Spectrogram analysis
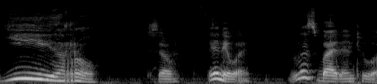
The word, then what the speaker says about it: gyro: I was watching a YouTube video on how to pronounce it, and one of the guys, he said, that's the only way we will accept it, gyro.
